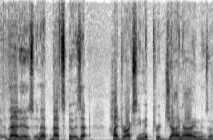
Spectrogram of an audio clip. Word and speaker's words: hydroxymitragynine: And I think that is, and is that hydroxymitragynine? Is that how that's pronounced?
